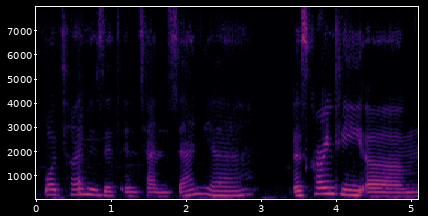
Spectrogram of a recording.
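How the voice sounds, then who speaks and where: Very slowly, a woman talks at a medium pitch with ordinary pitch variation and a dark, mellow tone. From Nigeria (Delta/Bayelsa area). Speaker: live streamer. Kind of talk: casual live stream chat. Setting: live stream.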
